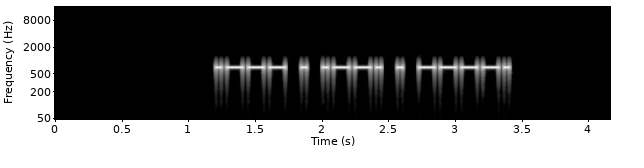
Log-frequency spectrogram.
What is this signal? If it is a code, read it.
Morse code, heard as a keyed tone, about 29 wpm, 700 Hz. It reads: JEPE9
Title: Code Groups - 5 Letter:Numbers - 30wpm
